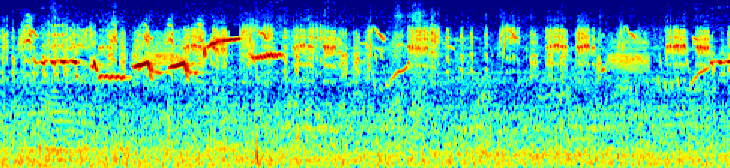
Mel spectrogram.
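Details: Singing male yellow-breasted bunting: a few clear, fluty whistled notes, some flat and some sliding upward, spaced irregularly through the clip over a faint background chorus of other birds and insects.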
